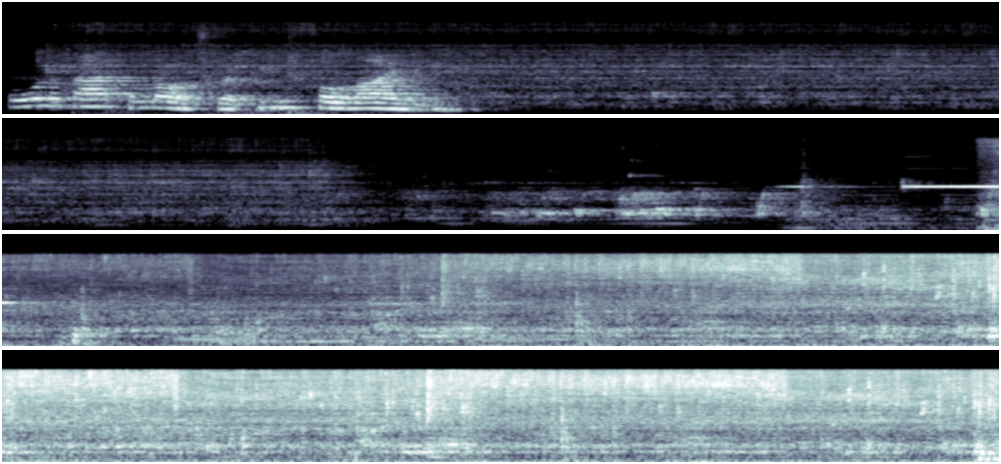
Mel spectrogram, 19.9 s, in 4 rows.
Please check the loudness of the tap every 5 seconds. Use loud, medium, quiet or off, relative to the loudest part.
quiet, quiet, medium, loud.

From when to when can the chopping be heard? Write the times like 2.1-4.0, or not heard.
not heard.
